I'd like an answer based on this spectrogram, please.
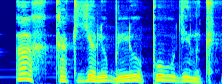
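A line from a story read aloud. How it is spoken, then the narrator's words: Sighing. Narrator (Russian): вздохнула миссис Майка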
